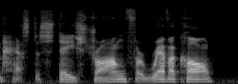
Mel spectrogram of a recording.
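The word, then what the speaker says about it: Revachol: tempted on occasion, but someone has to stay strong for Revocol. He pronounces Revocol with a hard K.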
